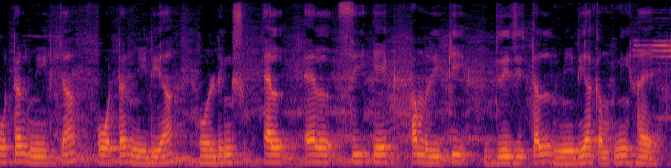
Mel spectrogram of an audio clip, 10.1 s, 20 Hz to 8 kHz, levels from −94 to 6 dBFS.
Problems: constant background noise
